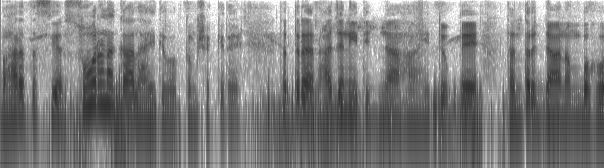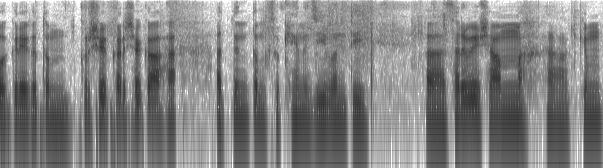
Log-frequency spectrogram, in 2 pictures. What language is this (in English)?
Sanskrit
